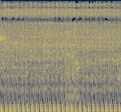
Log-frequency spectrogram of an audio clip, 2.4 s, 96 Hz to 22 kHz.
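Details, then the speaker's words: Yamaha Sniper 155 after 4 months of use, odometer 2,336 km, freshly cleaned and still smoking: even, steady thumping idle with light ticking on top, called normal; ticking quiets somewhat when the clutch is pulled. "Yan yung tunog niya mga boss, 4 months yan. Normal lang yan mga boss kapag may naglalagitik. Yan, normal lang yan."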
